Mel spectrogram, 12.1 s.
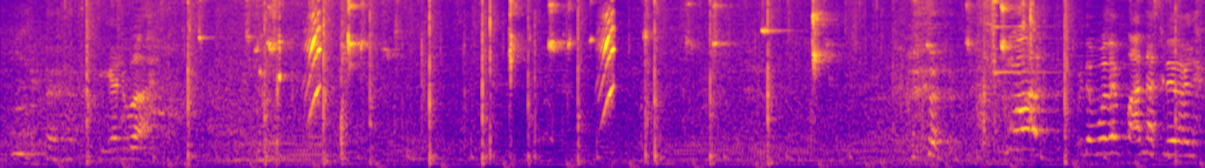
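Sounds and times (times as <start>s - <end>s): basketball dribbling: 1.8s - 8.4s
sneakers squeaking on court: 1.8s - 8.5s, 9.6s - 10.8s.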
